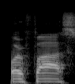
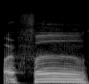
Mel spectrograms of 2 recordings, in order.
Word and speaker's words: órfã: É para que você entenda que esse a aqui você não vai falar aberto orfá, não. Orfã, ó, o som sai das forças nasais. Ele é um sinal de nazalação da vogal, tá bom?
